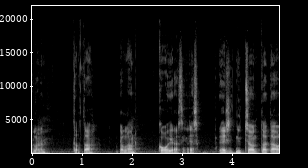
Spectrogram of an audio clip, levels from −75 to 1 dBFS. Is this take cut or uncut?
cut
